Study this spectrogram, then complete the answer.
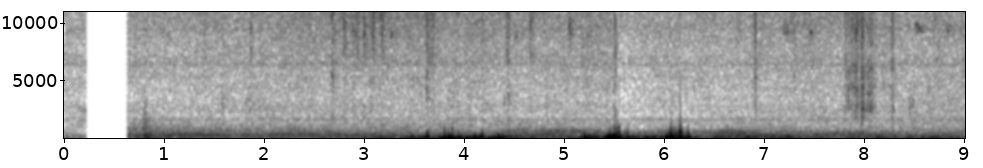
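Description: A cat purrs softly close by.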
